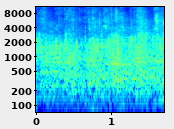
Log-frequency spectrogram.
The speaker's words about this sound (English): Three people clap.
